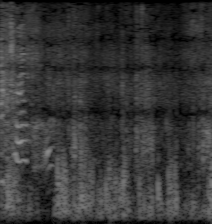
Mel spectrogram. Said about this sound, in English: It's chilly. It's windy.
